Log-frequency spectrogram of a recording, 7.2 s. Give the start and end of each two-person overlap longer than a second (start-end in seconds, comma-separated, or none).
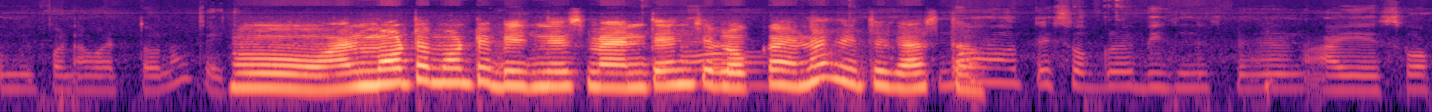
2.4-3.8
